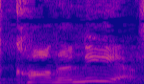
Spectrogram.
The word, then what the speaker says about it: koinonia: The word communion in the Greek is koinonia, spelled with a K.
